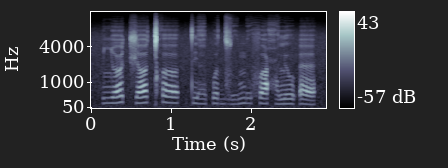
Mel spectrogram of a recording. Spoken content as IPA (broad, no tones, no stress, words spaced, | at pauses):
ʎœ t͡ʃɜǀʰə | tjɛ̤pɯ d͡zṳnṳ fɜħə̤lʲuʔɛ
